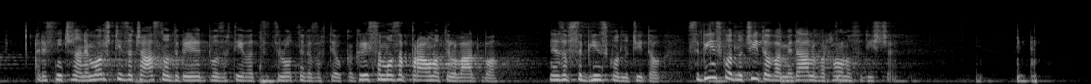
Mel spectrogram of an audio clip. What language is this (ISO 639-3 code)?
slv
